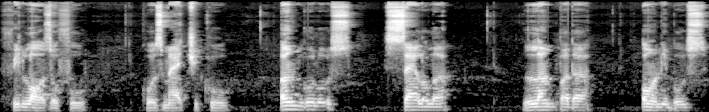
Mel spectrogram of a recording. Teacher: a antepenúltima sílaba é a mais forte · São palavras cuja sílaba tônica é a antepenúltima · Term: proparoxítona, proparoxítonas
